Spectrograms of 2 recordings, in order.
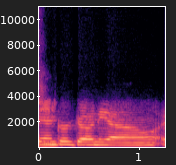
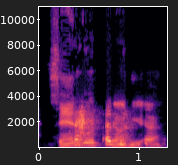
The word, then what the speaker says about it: San Gorgonio: San Gorgonio is how Gorgonia. I pronounce it. Wow, I was not even close. San Gorgonio.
